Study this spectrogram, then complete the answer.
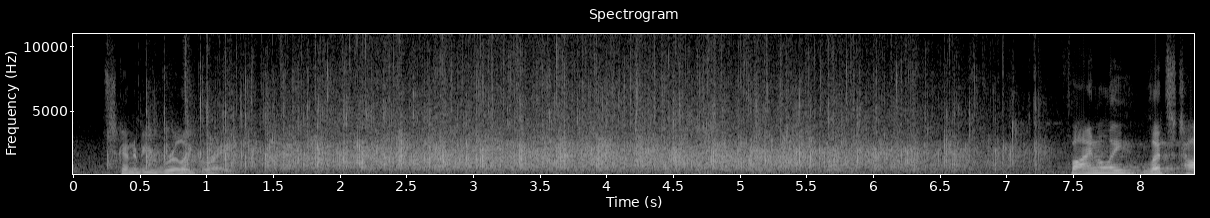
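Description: A large audience applauds and cheers.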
